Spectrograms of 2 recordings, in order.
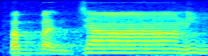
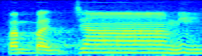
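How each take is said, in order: The two takes are said the same way.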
